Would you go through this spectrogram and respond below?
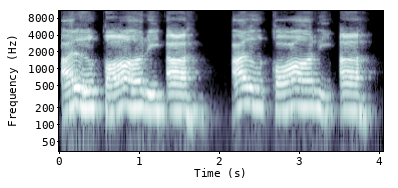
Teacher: ওয়াকফ করলে গোল তাকে হা সাকিন করে পড়তে হয়।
